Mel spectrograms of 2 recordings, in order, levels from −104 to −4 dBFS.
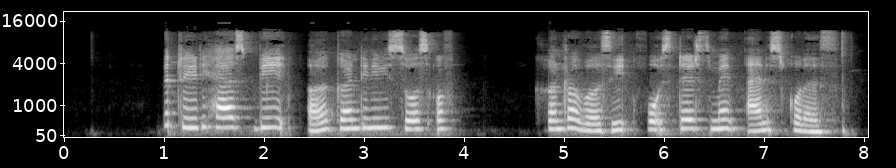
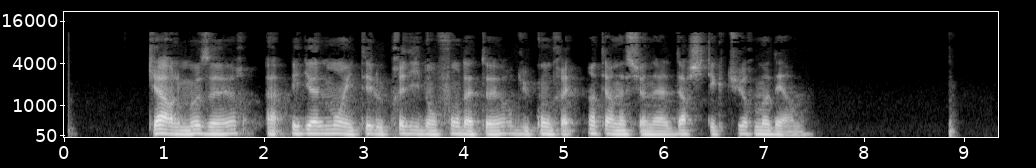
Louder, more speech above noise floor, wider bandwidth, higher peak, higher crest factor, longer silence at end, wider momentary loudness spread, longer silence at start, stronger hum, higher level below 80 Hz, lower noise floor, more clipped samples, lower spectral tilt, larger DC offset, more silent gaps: first, -18 LUFS vs -24 LUFS; first, 66 dB vs 61 dB; about the same, 12 kHz vs 11.5 kHz; first, -2 dBFS vs -6 dBFS; about the same, 16 dB vs 18 dB; second, 0.25 s vs 0.45 s; about the same, 7 LU vs 9 LU; first, 1 s vs 0.85 s; neither; second, -68 dBFS vs -50 dBFS; about the same, -83 dBFS vs -84 dBFS; neither; second, -3.5 dB/octave vs -8 dB/octave; neither; neither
